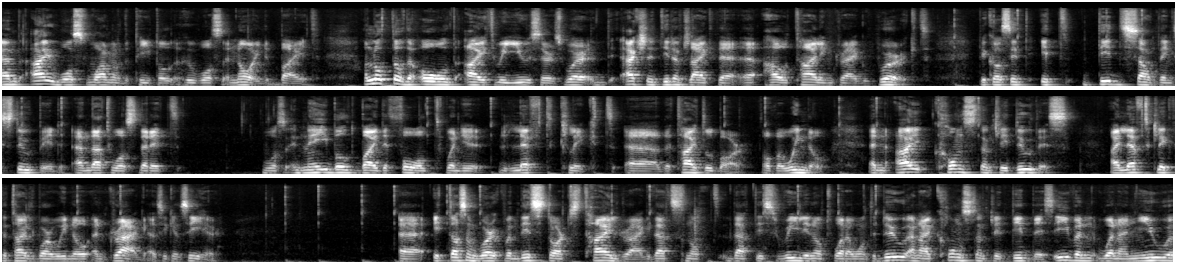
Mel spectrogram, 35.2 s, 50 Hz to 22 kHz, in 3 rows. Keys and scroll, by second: 12.3 super+b, 26.3 super+b, 27.4 super+b, 31.4 super+b.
